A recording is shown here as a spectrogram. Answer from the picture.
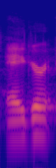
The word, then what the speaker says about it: Agur: Just so happens that this proverb was written by a guy named Agur. I've heard it pronounced Agur, A-G-U-R.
